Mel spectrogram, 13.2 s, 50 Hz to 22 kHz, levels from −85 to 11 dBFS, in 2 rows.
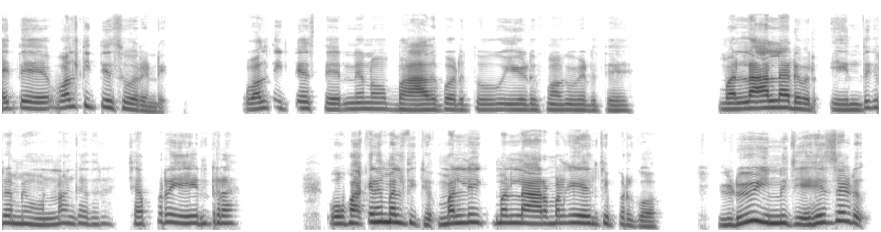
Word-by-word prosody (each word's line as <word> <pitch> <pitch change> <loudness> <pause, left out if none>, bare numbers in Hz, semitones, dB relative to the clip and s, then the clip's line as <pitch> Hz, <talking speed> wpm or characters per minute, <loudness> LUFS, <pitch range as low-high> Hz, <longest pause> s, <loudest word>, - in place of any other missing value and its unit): అయితే, 195 +3 -2 0.2
వాళ్ళు 230 +3 0
తిట్టేసేవారండి. 175 - -4 0.6
వాళ్ళు 185 +4 -1
తిట్టేస్తే 195 -1 -6 0.2
నేను 180 0 -4 0.2
బాధపడుతూ, 160 0 0 0.2
ఏడుపు 155 -1 -6
మొహం 155 0 -4
ఎడితే, 145 0 -9 0.8
మళ్ళా 185 +3 +6
ఆల్లానేవారు. 210 -6 +3 0.2
"ఎందుకురా 205 +9 -3
మేమున్నాం 200 +2 -3
కదరా! 205 0 -9 0.2
చెప్పరా! 230 +5 -3
ఏంట్రా?" 230 +1 -1 0.8
ఓ - - +3
పక్కనే 265 +4 +5
మళ్ళీ 245 -3 +4
తిట్టే 190 -5 -5
మళ్ళీ, 235 +3 +3 0.2
మళ్ళీ 240 0 +1
నార్మల్‌గా 225 +2 +4
ఏం 220 - 0
చెప్పారనుకో 160 -10 -5 0.5
"వీడు 190 +7 +1 0.2
ఇన్ని 230 0 +4
చేసేసాడు. 240 +9 +3
200 Hz, 130 wpm, -23 LUFS, 165-225 Hz, 0.8 s, మళ్ళా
